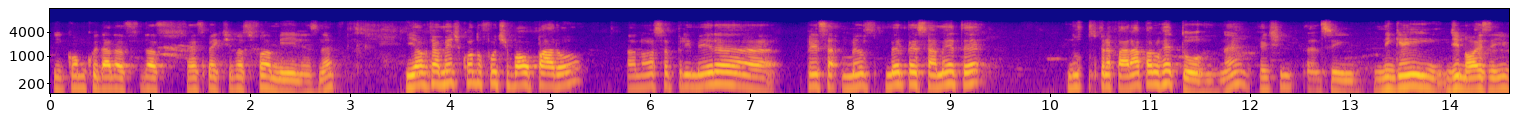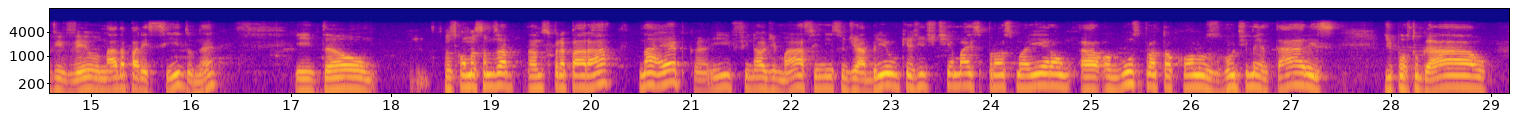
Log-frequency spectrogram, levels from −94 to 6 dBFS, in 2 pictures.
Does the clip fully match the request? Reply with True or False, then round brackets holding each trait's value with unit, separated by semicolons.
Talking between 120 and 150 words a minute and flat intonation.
False (140 wpm; 3.8 semitones)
